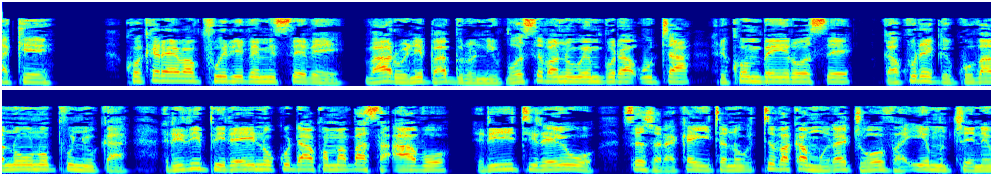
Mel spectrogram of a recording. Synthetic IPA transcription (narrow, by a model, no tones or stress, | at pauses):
k | ko̞ke̞ɾajʋap͡fuɾiʋe̞mise̞ʋe̞ʋarwe̞ne̞bʱabʱiɾo̞niʋo̞se̞ʋano̞we̞mbuɾaʔuta | riko̞mbe̞iɾo̞ːse̞ | ŋɡakuɾe̞ɡʱe̞kuʋano̞uno̞puɲuka | riripiɾe̞ino̞kuɗakwamaɓasaʔaːʋo̞ | riːtire̞iwo̞ | se̞ʐaɾakaitano̞ku̥tiʋakam̤uɾad͡ʒe̞ɦo̞vʱaije̞mut͡ʂe̞ne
